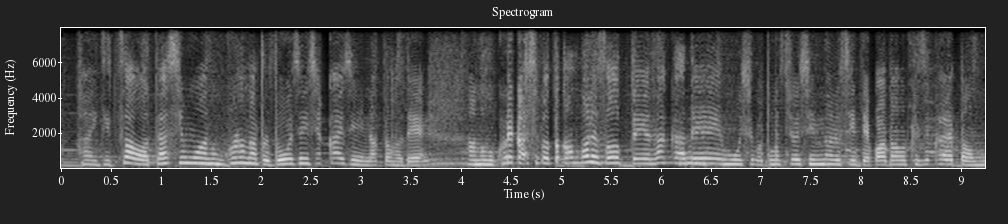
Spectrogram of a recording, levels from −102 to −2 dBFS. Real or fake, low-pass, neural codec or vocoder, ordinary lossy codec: fake; none; codec, 16 kHz, 1 kbps, X-Codec, HuBERT features, trained on general audio; none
